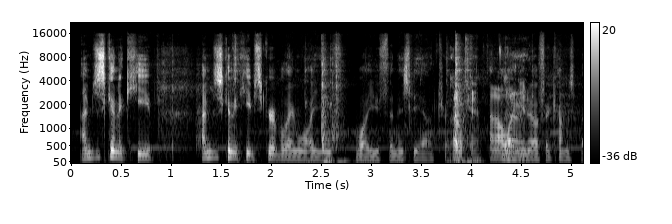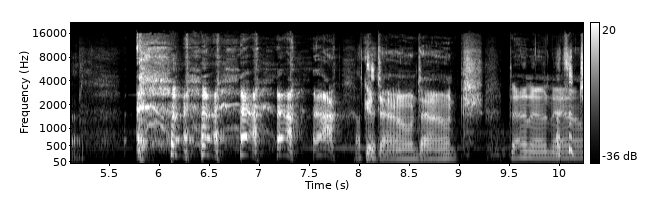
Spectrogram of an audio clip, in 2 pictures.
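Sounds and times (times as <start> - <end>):
speech: 0.1 - 10.2
wet hacking coughs: 5.8 - 8.0
strained drawn-out voiced sound: 9.9 - 10.2.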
